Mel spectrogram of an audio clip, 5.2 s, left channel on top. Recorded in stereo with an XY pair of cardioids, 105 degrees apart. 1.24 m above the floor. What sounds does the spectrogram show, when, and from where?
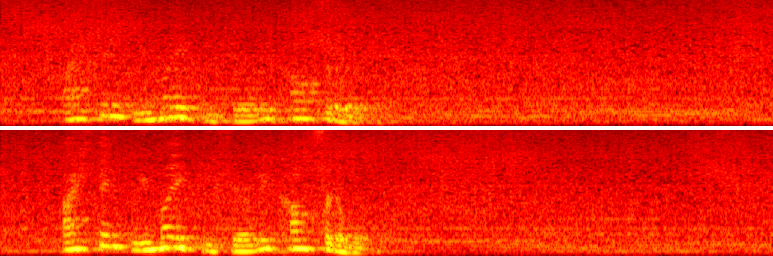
0.4 s a man speaking: 70° right, 2.5 m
